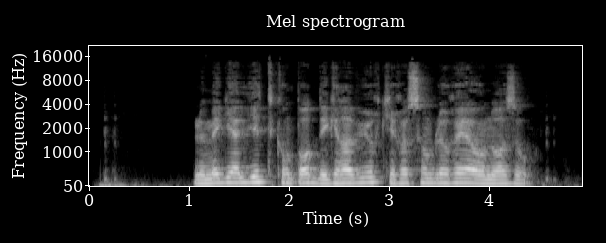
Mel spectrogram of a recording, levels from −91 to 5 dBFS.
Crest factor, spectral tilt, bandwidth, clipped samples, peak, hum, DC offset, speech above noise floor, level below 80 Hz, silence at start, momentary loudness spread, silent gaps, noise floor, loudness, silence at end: 16 dB; -6.5 dB/octave; 13 kHz; under 0.1%; -4 dBFS; none; under 0.1%; 45 dB; -48 dBFS; 0.1 s; 8 LU; none; -63 dBFS; -19 LUFS; 0.5 s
